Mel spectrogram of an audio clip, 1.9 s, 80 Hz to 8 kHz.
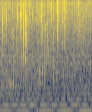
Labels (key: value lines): label: anthrophony, boat engine
recorder: SoundTrap 500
